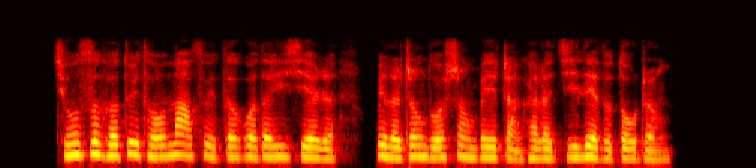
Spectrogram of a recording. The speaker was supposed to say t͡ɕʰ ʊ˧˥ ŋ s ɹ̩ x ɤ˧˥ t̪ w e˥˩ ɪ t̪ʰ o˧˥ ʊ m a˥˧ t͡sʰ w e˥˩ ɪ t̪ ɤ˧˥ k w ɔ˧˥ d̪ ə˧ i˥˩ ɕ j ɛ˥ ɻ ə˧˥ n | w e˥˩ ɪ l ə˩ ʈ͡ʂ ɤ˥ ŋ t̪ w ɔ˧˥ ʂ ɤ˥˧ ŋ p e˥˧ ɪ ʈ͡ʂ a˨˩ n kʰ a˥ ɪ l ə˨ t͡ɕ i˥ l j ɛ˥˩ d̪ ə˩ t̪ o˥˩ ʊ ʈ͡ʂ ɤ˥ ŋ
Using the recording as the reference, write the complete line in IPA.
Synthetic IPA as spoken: t͡ɕʰ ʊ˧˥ ŋ s ɹ̩ x ɤ˧˥ t̪ w e˥˩ ɪ t̪ʰ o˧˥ ʊ n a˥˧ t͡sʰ w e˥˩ ɪ t̪ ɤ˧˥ k w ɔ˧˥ d̪ ə˧ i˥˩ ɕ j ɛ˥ ɻ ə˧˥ n | w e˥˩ ɪ l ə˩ ʈ͡ʂ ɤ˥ ŋ t̪ w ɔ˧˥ ʂ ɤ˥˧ ŋ p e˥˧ ɪ ʈ͡ʂ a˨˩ n kʰ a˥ ɪ l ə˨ t͡ɕ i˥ l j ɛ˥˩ d̪ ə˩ t̪ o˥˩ ʊ ʈ͡ʂ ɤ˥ ŋ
